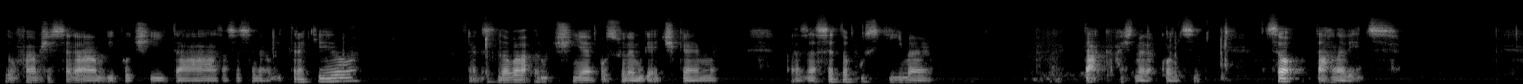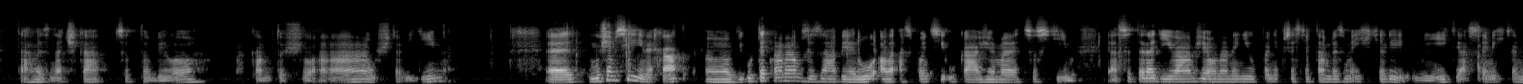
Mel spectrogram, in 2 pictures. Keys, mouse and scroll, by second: 2.7 Left, 3.3 Right, 4.8 g, 18.1 middle click, 23.1 Left, 28.3 Right.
